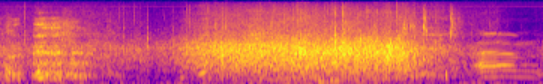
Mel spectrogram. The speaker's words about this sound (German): Applaus im Saal.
